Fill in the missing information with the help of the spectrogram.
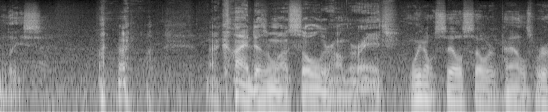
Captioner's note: laughs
